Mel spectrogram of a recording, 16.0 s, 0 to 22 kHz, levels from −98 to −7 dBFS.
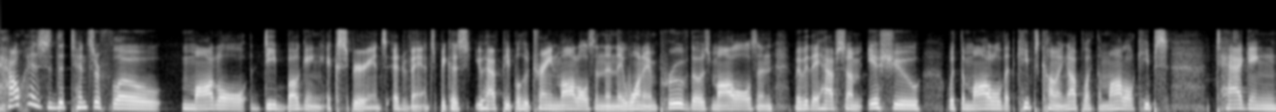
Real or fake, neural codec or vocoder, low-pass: real; none; 7.2 kHz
